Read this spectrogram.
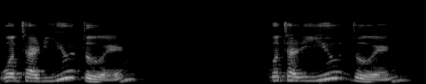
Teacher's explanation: the stress there is in you you is a function word in this case so since it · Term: accentual function of intonation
